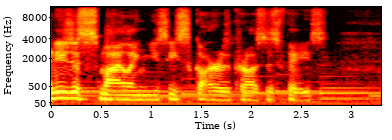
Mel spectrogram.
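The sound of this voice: The unforced reading voice moves through ordinary pitch variation.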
